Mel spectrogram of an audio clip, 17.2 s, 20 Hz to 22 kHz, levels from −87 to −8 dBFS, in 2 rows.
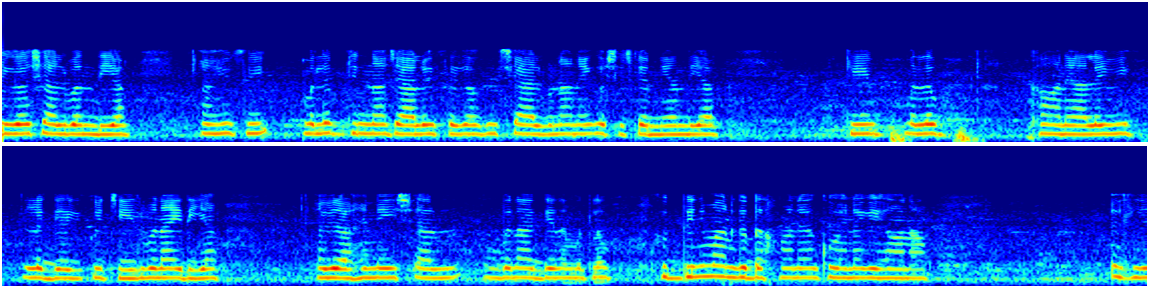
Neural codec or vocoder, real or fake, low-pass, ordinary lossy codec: none; real; 5.4 kHz; none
